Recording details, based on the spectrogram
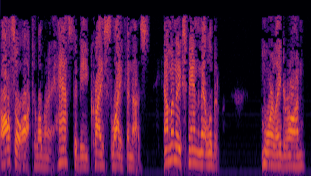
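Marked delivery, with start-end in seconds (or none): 0.0-1.1 "also" leaned on, then rattled off fast. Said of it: "The also stresses the word ought".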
